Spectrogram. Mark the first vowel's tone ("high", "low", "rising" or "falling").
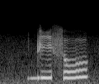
low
